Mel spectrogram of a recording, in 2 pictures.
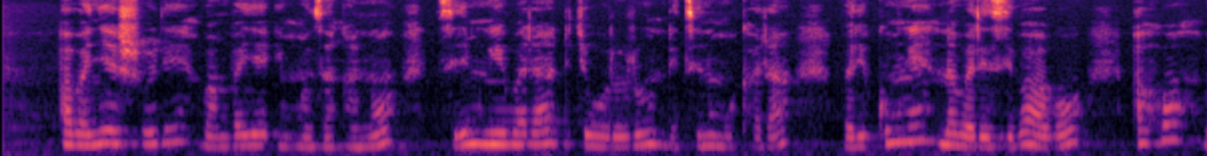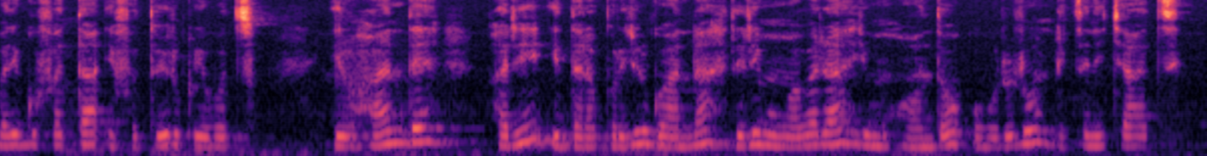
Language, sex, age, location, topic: Kinyarwanda, female, 25-35, Huye, education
